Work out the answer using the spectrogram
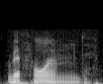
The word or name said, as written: Reformed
